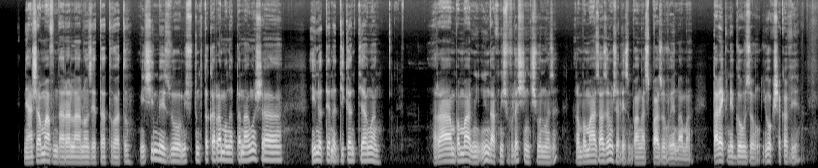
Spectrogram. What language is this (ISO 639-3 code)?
tkg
